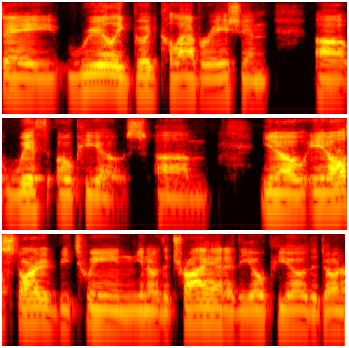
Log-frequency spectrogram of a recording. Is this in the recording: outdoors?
no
